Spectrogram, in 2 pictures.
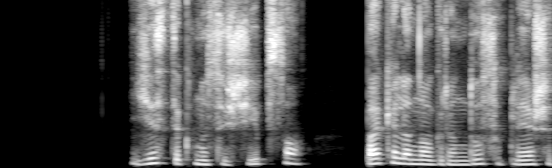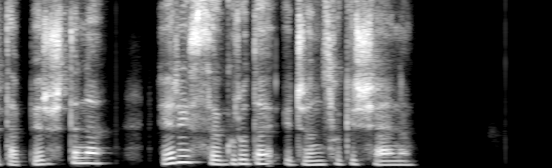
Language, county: Lithuanian, Alytus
